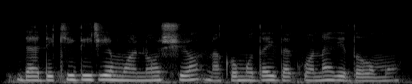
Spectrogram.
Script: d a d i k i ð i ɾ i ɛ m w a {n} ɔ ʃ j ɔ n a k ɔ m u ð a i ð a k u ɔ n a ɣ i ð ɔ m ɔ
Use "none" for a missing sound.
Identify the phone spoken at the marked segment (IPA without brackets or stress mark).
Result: n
